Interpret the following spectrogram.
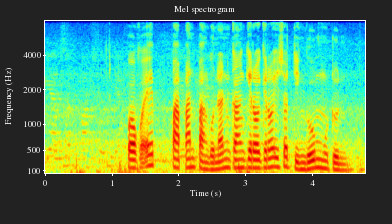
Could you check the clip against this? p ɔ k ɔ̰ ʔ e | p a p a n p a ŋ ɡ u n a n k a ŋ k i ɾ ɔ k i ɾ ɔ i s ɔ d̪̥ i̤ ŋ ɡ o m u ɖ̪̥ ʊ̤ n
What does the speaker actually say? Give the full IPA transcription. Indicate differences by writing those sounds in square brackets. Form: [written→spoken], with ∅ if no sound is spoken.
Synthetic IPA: p ɔ k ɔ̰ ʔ e | p a p a n p a ŋ ɡ [u→o] n a n k a ŋ k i ɾ ɔ k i ɾ ɔ i s ɔ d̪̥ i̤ ŋ ɡ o m u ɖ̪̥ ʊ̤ n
